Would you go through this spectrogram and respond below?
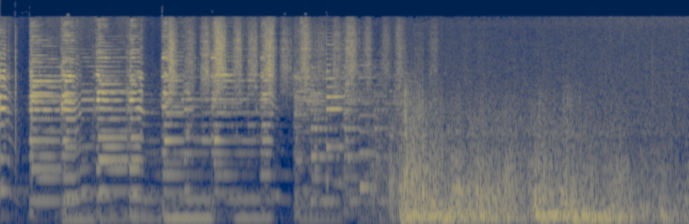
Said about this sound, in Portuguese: Nossa, que tempestade, hein?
